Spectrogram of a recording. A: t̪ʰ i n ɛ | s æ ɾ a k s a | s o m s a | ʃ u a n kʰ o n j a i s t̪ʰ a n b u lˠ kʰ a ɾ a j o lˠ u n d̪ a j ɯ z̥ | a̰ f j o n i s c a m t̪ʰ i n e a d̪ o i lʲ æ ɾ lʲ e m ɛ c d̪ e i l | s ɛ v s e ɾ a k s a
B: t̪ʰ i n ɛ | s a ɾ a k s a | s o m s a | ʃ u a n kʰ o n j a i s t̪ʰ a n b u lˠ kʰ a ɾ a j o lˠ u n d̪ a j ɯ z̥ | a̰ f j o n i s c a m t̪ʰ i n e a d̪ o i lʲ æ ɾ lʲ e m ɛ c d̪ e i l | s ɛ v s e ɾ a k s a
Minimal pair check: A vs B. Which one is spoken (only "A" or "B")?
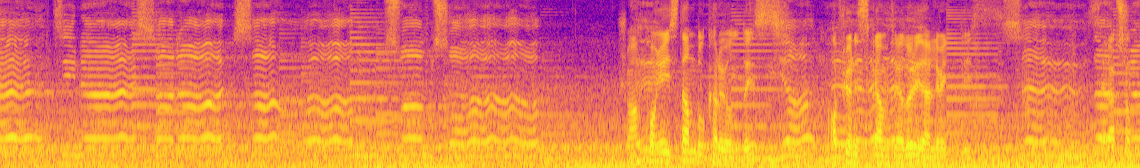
B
